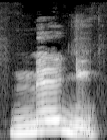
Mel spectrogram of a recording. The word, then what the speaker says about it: menu: in English it's okay same word just pronounced the French way right menu in French menu menu in France typically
